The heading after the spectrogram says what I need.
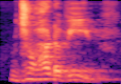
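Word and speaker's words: joie de vivre: Pronounced something like जोहाडवीव, जोहाडवीव, जोहाडवीव, जोहाडवीव, ऐसे करके pronunciation में बोलना है। एस जो होता है वो थोड़ा सा ज वाली साउंड देता है।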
